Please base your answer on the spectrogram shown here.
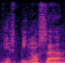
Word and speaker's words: Espinosa: más natural es decir Espinosa empezando con una e Y acabando al final con una s la última sílaba la razón de esto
